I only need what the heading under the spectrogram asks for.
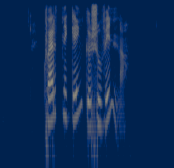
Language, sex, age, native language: Icelandic, female, 8, Icelandic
